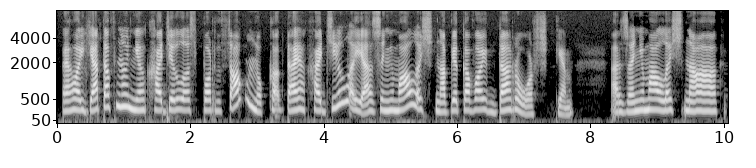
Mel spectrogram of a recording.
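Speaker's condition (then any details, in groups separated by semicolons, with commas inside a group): Cerebral palsy; no wheelchair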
